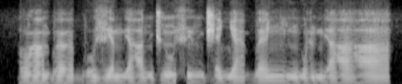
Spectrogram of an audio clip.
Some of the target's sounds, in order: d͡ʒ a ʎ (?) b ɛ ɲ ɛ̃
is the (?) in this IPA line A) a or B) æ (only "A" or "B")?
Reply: B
